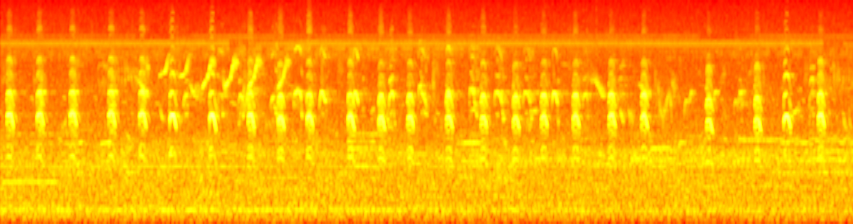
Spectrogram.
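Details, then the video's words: Black-winged stilt giving squeaky, piping chek notes repeated in a fast, uneven series, mixed with overlapping higher twittering chirps from other calling birds, over a low steady hum. "call of black winged stilt | call of Himantopus himantopus | शेकाटया | गजपाँव"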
